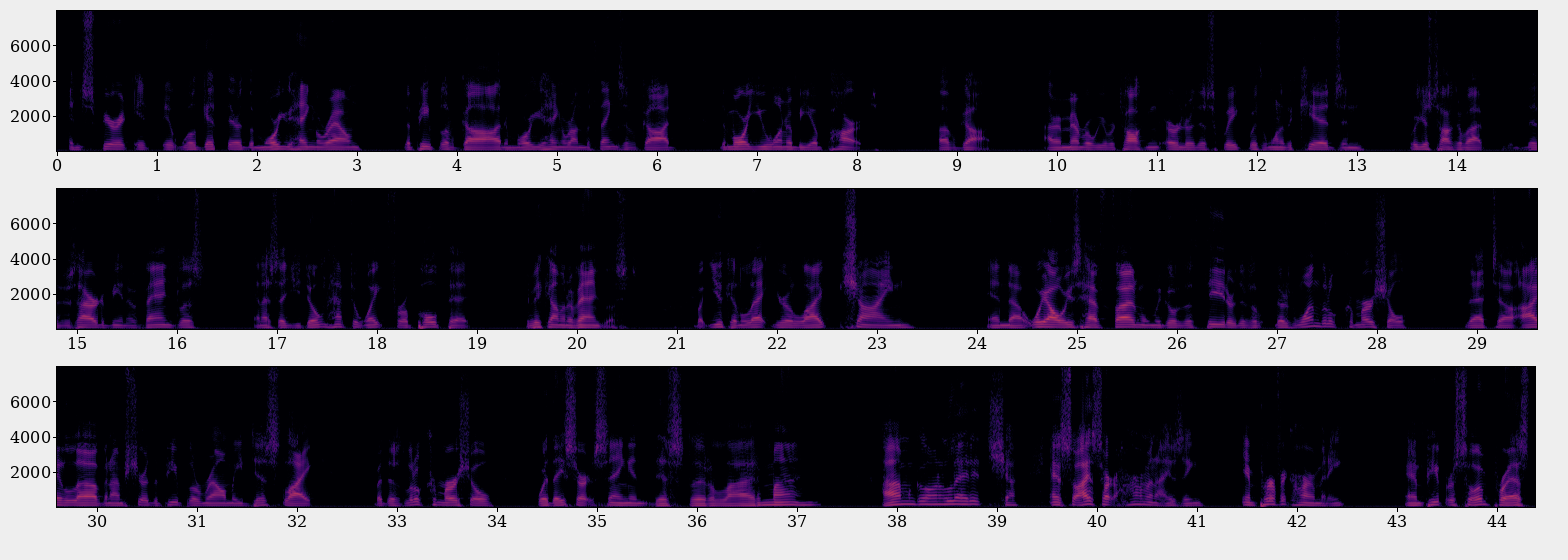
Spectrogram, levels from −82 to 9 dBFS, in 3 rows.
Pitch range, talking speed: 110-125 Hz, 195 wpm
